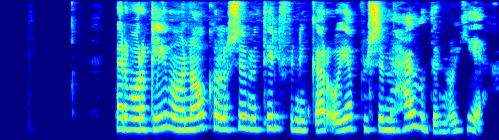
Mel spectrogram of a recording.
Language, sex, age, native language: Icelandic, female, 40-49, Icelandic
